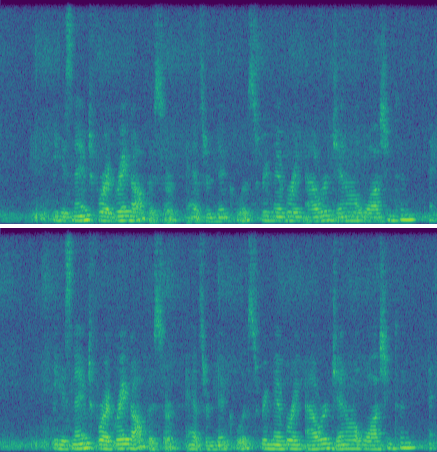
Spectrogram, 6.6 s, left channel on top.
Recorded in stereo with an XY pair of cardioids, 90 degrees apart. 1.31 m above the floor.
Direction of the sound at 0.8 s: 60° right.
